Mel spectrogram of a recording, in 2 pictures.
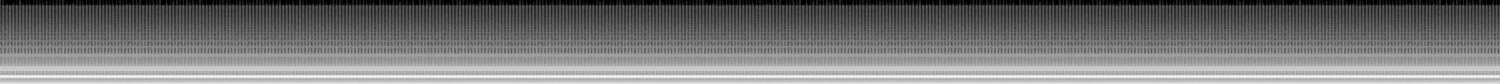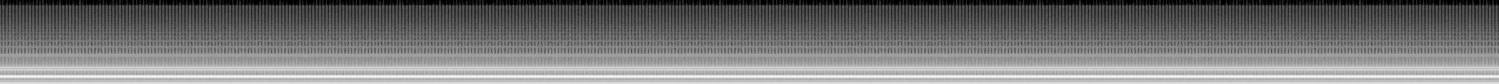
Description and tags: For the second experience, i had try to make an other wave than the first and There is a resemblance with this.
I had use weakness frequency like 70 Hz and many shape of wave : carré, dent de scie and sinusoid.
number, 2, experience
